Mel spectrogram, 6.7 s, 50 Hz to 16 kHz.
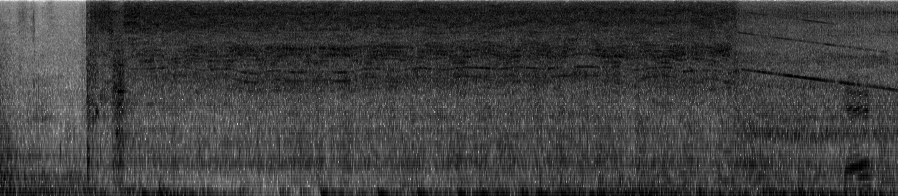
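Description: An angle grinder shaping metal to a 45-degree bevel on a Cummins-powered rat rod build, a continuous loud harsh grinding roar that starts abruptly and holds steady, heard up close.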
